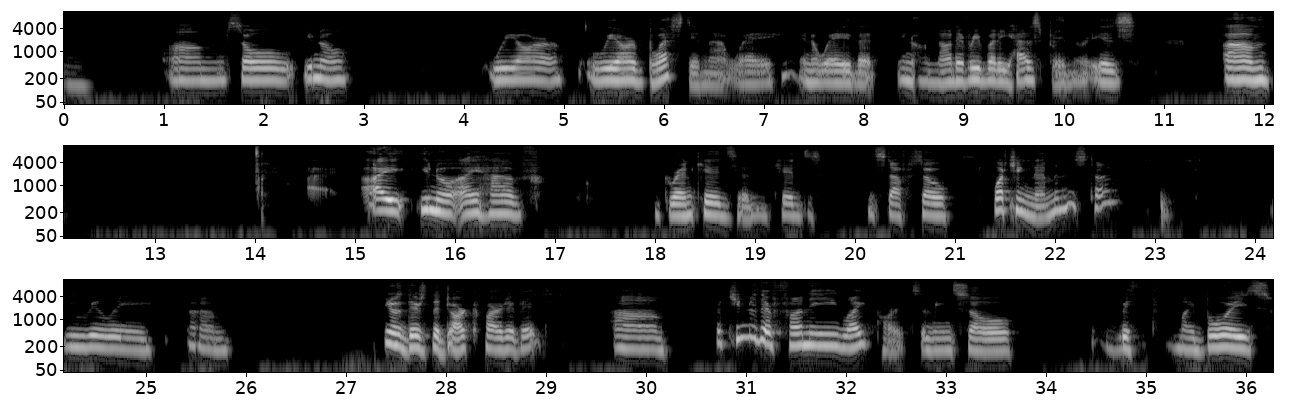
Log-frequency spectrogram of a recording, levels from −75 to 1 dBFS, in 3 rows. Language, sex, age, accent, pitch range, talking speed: English, female, 60-79, American, 155-195 Hz, 110 wpm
